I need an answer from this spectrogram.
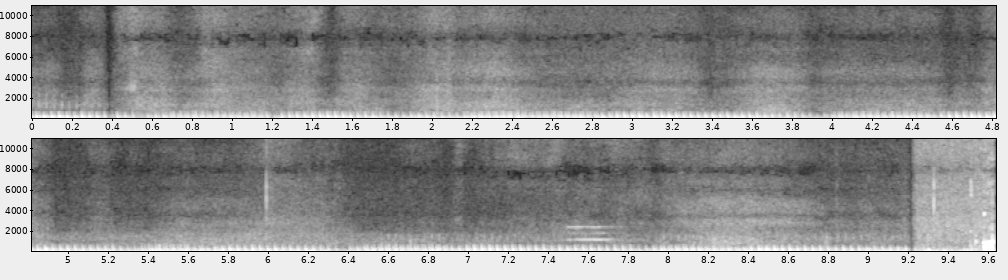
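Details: Sleeping house cat Koyu lets out rare snores, a continuous low throaty rumble rising and falling with each slow breath, fairly even throughout, in a quiet room with a sudden noise at the very end.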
